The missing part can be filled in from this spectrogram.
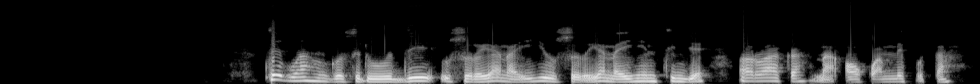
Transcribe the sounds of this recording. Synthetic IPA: te˦bʊ˨a˦ɦʊ˨ŋ̩˨ɡo˨si˨du˨di˦u˨so˨ɾo˨ja˦na˨i˦ɦe˦u˨so˨ɾo̰˨ja˦na˨i˦ɦe˦n̩˦ti˦n̩˦de˦ | ɔ˦ɾɔ˦a˦ka˦na̰˨ʔɔ˦kʷa̰˨m̩˦me˦pʊ̰˨ta˦

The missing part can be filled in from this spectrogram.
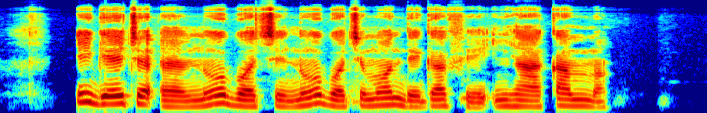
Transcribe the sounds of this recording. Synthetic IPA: i˦ɡe˨e˦t͡ʃe˦ʔe˨m̩˨nʊ˦bɔ˨t͡ʃɪ˨nʊ˦bɔ˨t͡ʃɪ˦mɔ˦n̩˦dɪ˨ɡa˦fe˨ʔi˦ɦa˦a˦ka˦m̩˦ma˦

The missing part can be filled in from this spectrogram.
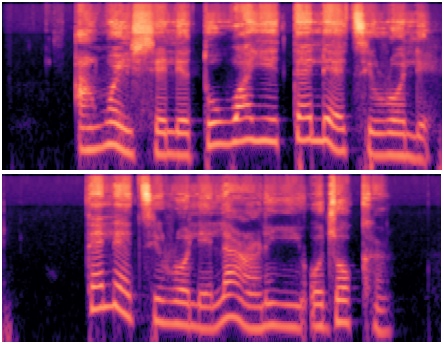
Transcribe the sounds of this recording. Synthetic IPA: a˨w̃ɔ̃˧i˨ʃɛ˨lɛ˨to˨˦wa˦je˦tɛ˦lɛ˦˨tʰi˧ɾɔ˧lɛ˨ | tɛ˦lɛ˦˨ti˧ɾɔ˧lɛ˨la˦˨˦ɾ̃ĩ˦j̃ĩ˧ʔɔ˧d͡ʒɔ˦kʰã˧

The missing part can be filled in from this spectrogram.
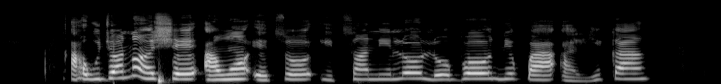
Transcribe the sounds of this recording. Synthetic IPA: a˨wu˨d͡ʒɔ˧nãː˦˨˦ʃe˧a˨w̃ɔ̃˧ʔe˨to˧i˨tã˧nĩ˧lo˦lo˨˦bo˦nĩ˦k͡pa˧a˨ji˨˦ka˦

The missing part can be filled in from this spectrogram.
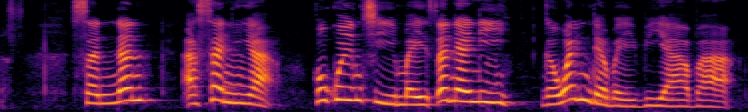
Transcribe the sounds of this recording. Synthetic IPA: sɐ˨nːɐ˦ŋ | ʔa˨sɐ˦ɲja˨ | hʊ˦kʷʊ˦nt͡ʃiː˨ma˨jsʼɐ˦na˦niː˦ | ɡa˨wɐ˦nda˨ba˨jbɪ˦jaː˦ba˦ʔ

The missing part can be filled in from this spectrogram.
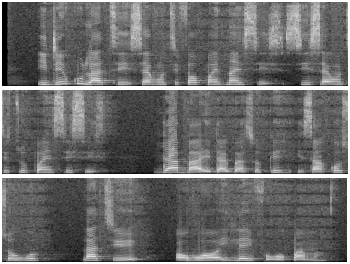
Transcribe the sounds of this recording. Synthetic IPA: i˨dĩ˨˦ku˦˨la˨˦tʰi˧sɛ˧vũ˧ti˧fɔ˦pɔ̃˧ĩ˧ntnã˦nsi˦˨ssi˨˦sɛ˧vũ˧ti˧tu˦pɔ̃˧ĩ˧tsi˦si˦s | da˦ba˨i˨da˨ɡ͡ba˨so˨˦ke˦˨i˨sa˨ko˦so˧wo˦ | la˦ti˧ | ɔ˧wɔ˧i˧le˦i˦˨fo˨wo˦k͡pa˧˦mã˦

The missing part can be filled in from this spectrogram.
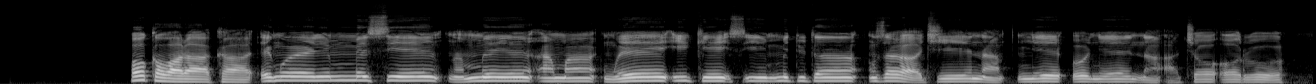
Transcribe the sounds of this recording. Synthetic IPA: ɔ˦kɔ˨wa˨ɾa˨ka˨e˦ŋʷe˦ɾi˦m̩˦me˦si˦na˨m̩˦me˦e˦a˦ma˦ŋʷe˦i˦ke˦si˦me˦tu˦ta˦n̩˦za˦ɣa˨t͡ʃi˦na˨n̩˦ɲe˦o˦ɲe˦na̰˨ʔa̰˨t͡ʃɔ˦ɔ˦ɾʊ˦

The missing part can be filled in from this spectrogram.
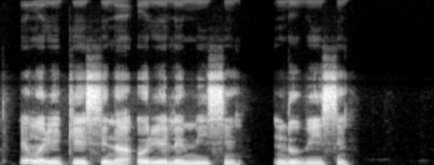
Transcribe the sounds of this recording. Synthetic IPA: e˦ŋʷe˨ɾi˦i˦ke˦i˦si˦na̰˨ʔo˦ɾje˦le˦m̩˦i˦si˦ | n̩˦du˨bi˦si˦

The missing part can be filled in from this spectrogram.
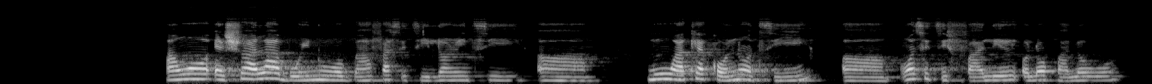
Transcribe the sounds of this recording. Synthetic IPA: a˨w̃ɔ̃˧ɛ˨ʃɔ˦a˧la˦˨bo˨ĩ˨˦nũ˦ɔ˧ɡ͡bã˨˦fa˦si˧ti˨lɔ˦ɾ̃ĩ˧ti˧a˦˨ | mũ˦wa˧kɛ˦kɔ˨nãː˦˨tʰi˨˦˨ | w̃ɔ̃˦si˦˨ti˨˧fa˨˦le˦ɔ˧lɔ˦˨k͡pa˨lɔ˦wɔ˦

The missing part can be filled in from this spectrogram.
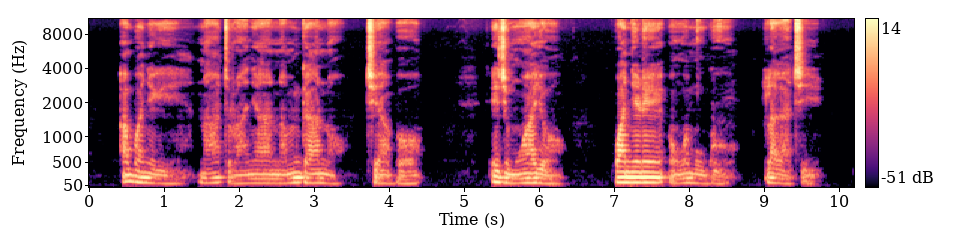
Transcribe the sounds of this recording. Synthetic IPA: a̰˦bʷa˨ɲe˨ɣi˨na˨a˦tʊ˨ɾa˨ɲa˦na˨m̩˦ɡa˦nɔ˨ | t͡ʃi˦a˨bɔ˨ | e˦d͡ʒi˨mu˨wa˦jɔ˨ | wa˦ɲe˦ɾe˦o˨ŋʷe˦mu˨ɡʷu˨ | la˦ɣa˨t͡ʃḭ˦

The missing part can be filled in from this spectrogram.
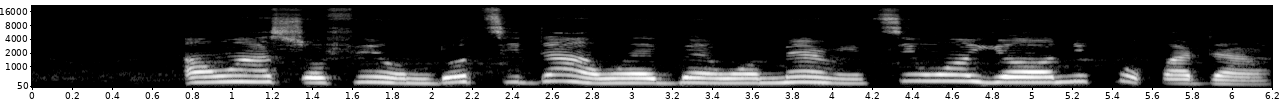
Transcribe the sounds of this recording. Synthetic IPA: a˨w̃ɔ̃˧a˧so˨fĩ˧o˨n̩˨do˨˦ti˧da˦a˦˨w̃ɔ̃˧ɛ˧ɡ͡bɛ˧˦˨w̃ɔ̃˧mɛ̃˦ɾ̃ĩ˨ti˦w̃ɔ̃˦jɔ˧˦nĩ˦k͡po˦˨k͡pa˧da˨

